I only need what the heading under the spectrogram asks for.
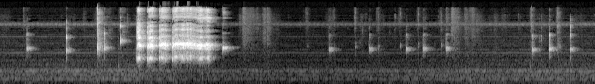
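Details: An ashy drongo's strange call: sparse short chip notes, one burst of loud grating rasps ending in a long buzz, then scattered chips again over a quiet background.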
